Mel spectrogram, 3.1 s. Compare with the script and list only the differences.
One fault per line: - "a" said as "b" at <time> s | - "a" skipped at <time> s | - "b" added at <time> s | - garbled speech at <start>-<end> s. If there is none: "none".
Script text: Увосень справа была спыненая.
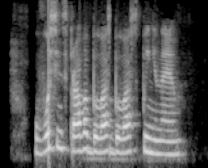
- "была" added at 1.6 s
